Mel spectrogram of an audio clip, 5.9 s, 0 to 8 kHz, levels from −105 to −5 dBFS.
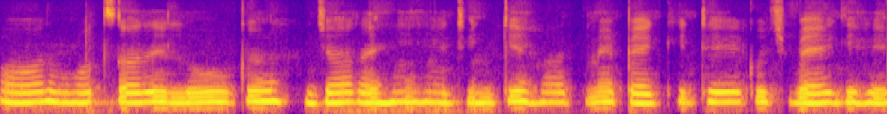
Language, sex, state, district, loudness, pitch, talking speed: Hindi, female, Chhattisgarh, Raigarh, -12 LUFS, 215 Hz, 150 wpm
